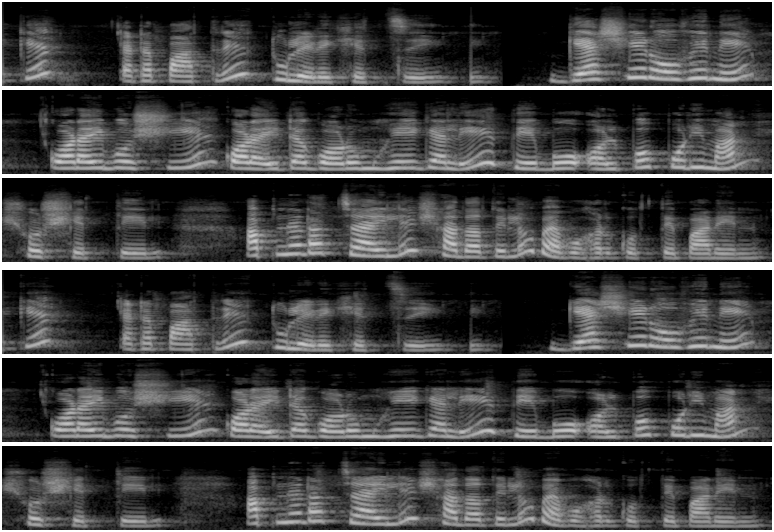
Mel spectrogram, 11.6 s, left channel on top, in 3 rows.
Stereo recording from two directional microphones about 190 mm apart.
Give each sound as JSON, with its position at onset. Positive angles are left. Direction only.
{"t": 0.1, "sound": "a woman's voice", "side_deg": 30}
